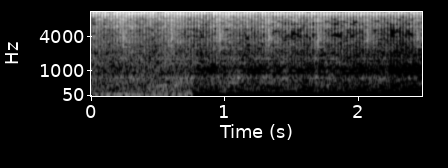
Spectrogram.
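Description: Faint bicycle sound effect, the ticking of a freewheel ratchet as the bike rolls, fading out.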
